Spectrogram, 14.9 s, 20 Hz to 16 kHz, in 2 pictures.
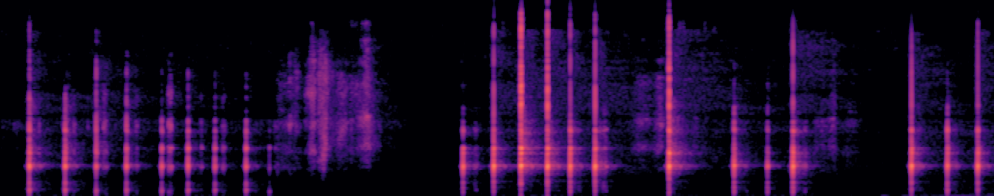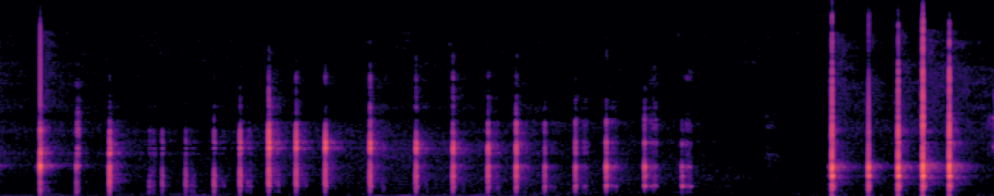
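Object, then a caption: Wooden bowl tapped with a wooden stick. A thin wooden stick taps and knocks the outer base of a hollow wooden bowl held upside down. About 43 short, dry, bright clicks come in quick rhythmic runs separated by brief pauses, with a faint scratchy rustle early on. Each knock has a hollow tone near 2.5 kHz and dies away almost instantly.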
